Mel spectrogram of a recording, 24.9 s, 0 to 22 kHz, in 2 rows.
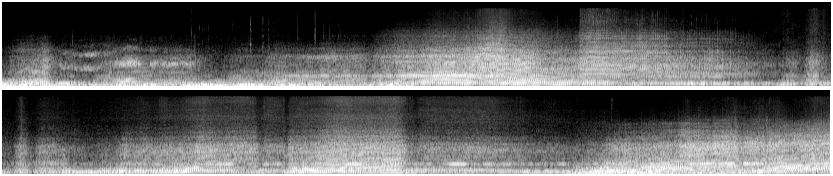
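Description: A Coyote-swapped 1966 Ford Mustang with Wilwood brakes accelerates hard with a roaring engine, then brakes with loud tire squeals, repeating in several close, loud bursts with no talking.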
